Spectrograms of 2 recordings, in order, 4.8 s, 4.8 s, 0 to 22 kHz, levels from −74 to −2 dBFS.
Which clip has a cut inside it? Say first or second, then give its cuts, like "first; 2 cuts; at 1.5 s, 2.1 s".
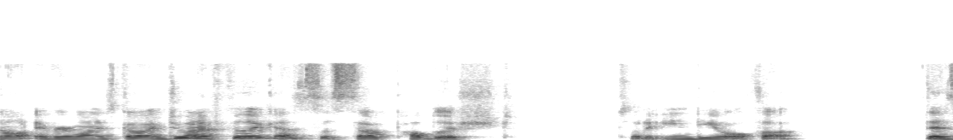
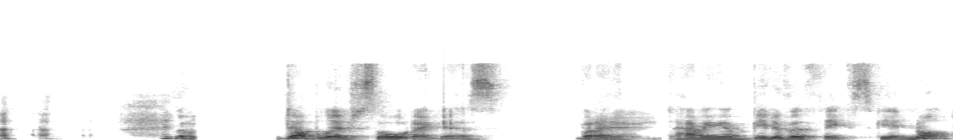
second; 2 cuts; at 1.0 s, 3.3 s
